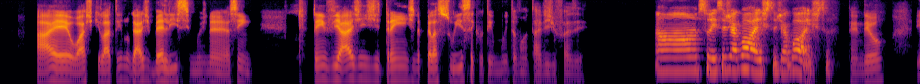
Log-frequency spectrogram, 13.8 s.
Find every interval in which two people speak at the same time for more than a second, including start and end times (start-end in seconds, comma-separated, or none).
none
